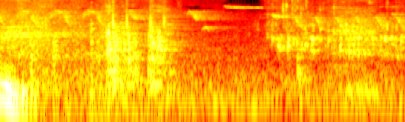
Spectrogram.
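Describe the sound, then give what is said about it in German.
Tea being poured, a soft, quiet trickling of liquid in uneven bursts with a brief dip midway. “Gieß mir bitte Tee ein.”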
